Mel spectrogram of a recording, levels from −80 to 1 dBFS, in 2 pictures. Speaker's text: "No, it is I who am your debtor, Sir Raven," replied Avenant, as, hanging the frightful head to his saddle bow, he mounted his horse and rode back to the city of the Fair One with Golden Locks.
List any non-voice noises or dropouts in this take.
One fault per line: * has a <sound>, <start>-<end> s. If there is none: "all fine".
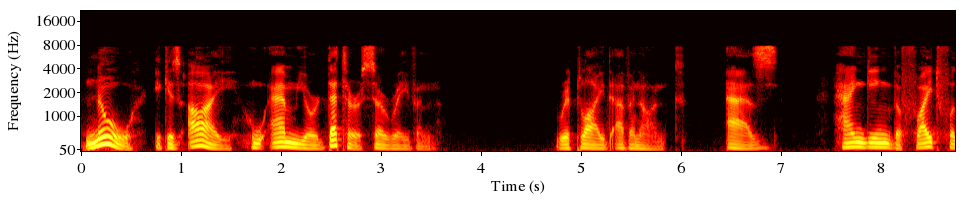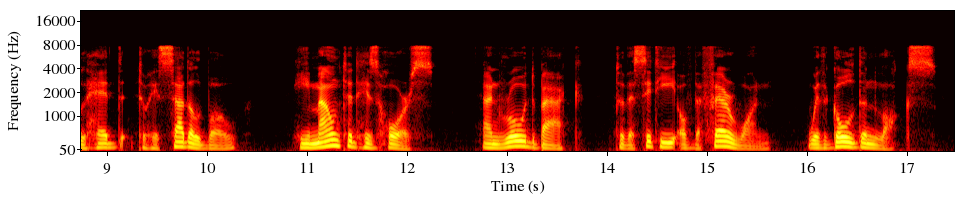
all fine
